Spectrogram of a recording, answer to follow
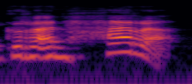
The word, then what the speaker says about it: granjera: She would be a granjera. Granjera. And when you're looking at these, you'll notice that this J is not pronounced with like a hard J like in English. It's a H.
